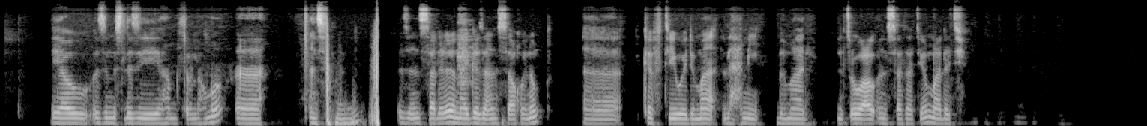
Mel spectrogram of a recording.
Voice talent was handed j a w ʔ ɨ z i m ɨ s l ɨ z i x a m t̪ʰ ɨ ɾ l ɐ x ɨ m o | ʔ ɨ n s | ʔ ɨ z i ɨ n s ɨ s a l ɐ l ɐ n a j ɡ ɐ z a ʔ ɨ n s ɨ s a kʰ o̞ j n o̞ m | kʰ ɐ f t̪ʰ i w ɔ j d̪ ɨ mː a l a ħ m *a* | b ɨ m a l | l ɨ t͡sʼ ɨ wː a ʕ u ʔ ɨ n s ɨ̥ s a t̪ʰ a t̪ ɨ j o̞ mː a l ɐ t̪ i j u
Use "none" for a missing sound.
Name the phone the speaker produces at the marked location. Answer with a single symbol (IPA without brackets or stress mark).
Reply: i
